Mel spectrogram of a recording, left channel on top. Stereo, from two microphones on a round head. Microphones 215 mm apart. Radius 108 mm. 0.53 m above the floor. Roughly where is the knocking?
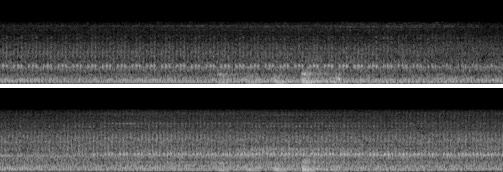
Left.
